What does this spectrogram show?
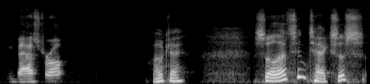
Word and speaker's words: Bastrop: how it's pronounced basp it depends if you're in if you're from Bastrop Texas it's pronounced some other weird way and but we just refer to as Bastrop okay so that's in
